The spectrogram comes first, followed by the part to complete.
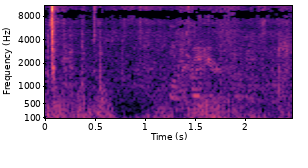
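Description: Faint voices in the background over a low outdoor rumble, with one sharp click at the very start.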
